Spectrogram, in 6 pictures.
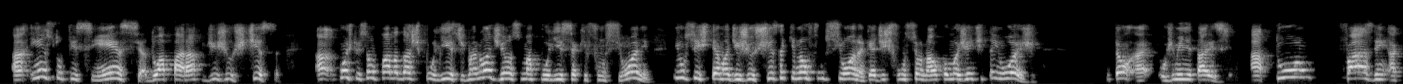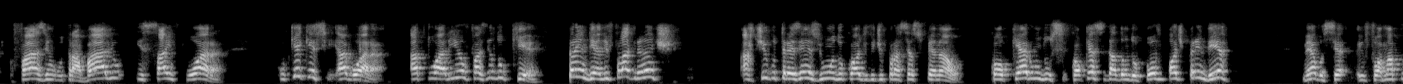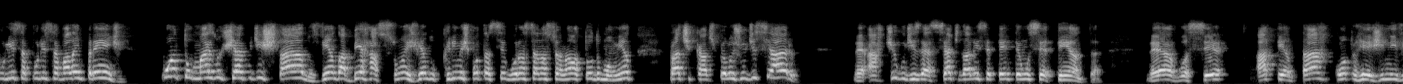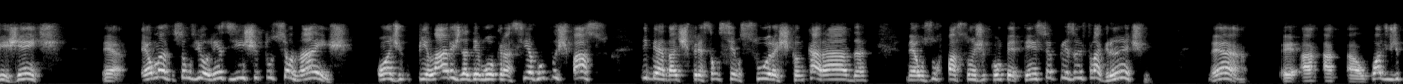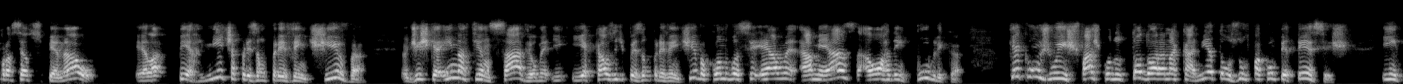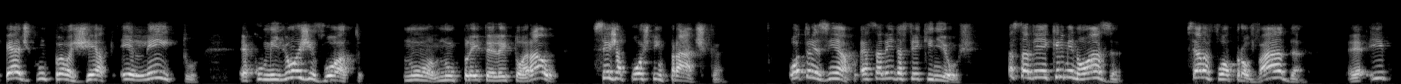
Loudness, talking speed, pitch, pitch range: -17 LUFS, 160 wpm, 255 Hz, 230-295 Hz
